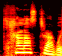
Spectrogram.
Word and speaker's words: calloused: 요거 발음 조심하세요. calloused라고 읽어요.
